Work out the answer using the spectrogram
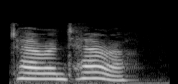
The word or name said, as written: tarantara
